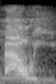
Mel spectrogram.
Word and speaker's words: Maui: You said Mao, like Mao Zedong. You talking about Maui?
